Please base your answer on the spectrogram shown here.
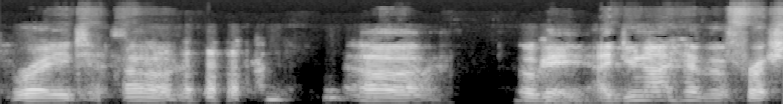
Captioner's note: laughs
